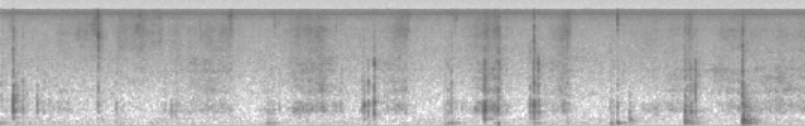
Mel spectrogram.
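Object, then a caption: Small clear plastic storage case. A small, hollow clear plastic storage case with wrapped contents is held upright on a table with both hands and tapped on its sides with fingernails. About ten soft, dull clicking taps come at uneven intervals over a quiet background, each dying away quickly.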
